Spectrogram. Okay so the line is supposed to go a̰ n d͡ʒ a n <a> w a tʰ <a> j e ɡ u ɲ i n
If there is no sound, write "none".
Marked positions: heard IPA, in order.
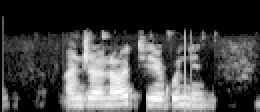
a, i

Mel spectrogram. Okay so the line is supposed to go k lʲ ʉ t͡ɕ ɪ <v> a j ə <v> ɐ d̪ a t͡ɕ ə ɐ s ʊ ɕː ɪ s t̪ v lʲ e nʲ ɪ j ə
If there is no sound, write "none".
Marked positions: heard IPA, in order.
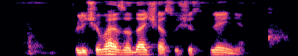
v, z

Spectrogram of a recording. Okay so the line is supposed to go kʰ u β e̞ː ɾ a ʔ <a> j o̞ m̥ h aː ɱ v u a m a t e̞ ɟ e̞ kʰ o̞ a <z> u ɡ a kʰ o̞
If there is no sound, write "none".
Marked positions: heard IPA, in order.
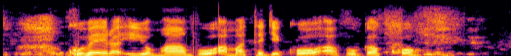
i, v

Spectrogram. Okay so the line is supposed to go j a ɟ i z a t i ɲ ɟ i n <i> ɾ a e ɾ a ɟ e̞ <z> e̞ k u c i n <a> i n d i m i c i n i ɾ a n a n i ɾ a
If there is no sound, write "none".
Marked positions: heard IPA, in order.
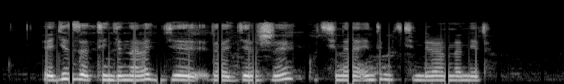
a, ʒ, a

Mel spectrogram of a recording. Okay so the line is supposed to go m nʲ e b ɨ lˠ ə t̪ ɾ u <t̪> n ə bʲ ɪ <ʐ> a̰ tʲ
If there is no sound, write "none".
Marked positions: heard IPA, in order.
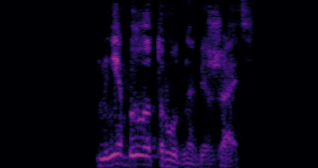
d̪, ʐ

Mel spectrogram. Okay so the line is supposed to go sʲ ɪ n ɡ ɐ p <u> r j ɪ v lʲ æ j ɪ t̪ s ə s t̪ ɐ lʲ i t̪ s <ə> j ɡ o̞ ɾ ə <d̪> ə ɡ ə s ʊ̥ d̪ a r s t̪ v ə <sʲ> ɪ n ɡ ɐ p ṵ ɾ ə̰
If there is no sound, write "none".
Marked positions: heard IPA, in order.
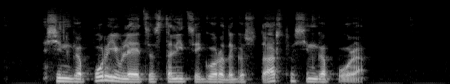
u, ə, d̪, sʲ

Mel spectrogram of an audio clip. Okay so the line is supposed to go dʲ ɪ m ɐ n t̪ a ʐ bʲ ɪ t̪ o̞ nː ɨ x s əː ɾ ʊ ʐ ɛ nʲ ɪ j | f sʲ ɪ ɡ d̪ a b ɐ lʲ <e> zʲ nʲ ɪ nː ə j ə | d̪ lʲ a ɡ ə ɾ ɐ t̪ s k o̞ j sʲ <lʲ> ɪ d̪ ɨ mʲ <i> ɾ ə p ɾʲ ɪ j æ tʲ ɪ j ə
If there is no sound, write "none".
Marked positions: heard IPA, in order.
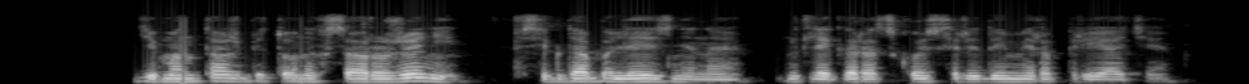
e, ɾʲ, ɪ

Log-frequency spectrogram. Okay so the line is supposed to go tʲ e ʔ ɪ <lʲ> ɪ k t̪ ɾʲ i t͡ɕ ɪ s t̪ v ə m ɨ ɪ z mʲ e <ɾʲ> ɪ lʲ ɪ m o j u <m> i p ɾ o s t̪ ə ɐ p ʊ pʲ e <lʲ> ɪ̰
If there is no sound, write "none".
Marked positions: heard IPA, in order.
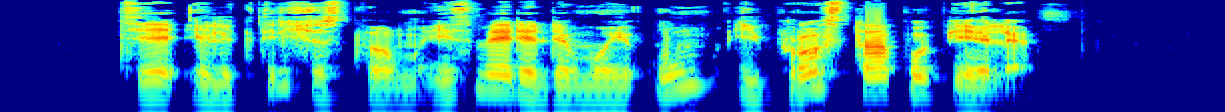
lʲ, ɾʲ, m, lʲ

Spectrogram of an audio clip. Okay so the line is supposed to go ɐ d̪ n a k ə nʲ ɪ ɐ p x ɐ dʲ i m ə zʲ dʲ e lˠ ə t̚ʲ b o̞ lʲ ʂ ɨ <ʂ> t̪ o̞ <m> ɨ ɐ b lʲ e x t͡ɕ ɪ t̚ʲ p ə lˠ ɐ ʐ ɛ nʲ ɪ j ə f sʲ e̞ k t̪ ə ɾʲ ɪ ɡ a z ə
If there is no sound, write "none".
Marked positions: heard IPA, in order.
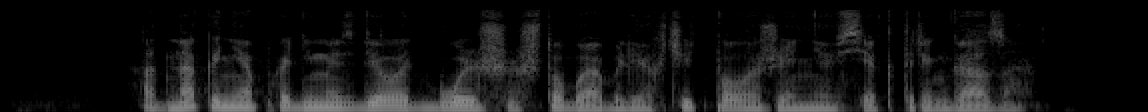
ʂ, b

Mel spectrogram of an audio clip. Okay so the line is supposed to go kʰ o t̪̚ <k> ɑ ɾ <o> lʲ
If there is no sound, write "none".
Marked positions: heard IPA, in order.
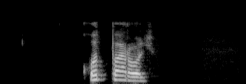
p, o

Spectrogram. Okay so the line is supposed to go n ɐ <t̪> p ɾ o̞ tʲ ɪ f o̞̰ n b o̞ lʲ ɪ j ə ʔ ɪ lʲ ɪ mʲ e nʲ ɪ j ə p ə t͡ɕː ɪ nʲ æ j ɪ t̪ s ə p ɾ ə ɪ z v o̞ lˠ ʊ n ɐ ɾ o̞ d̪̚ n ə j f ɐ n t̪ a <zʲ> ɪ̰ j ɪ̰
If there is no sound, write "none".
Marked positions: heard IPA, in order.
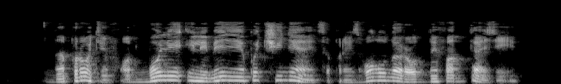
none, zʲ

